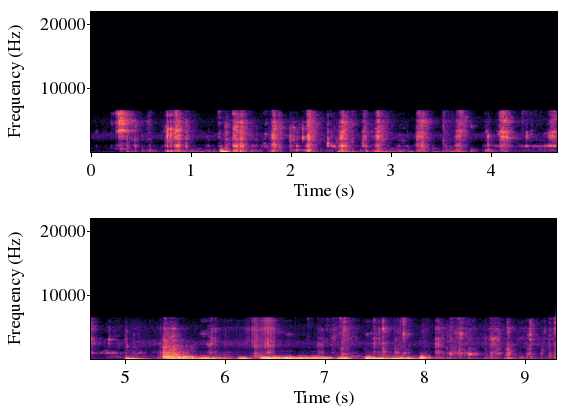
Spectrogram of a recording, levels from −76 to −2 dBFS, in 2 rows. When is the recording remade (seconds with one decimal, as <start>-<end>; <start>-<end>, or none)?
6.0-6.5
